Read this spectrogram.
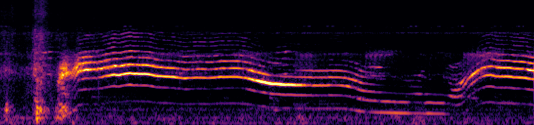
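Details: During a cat fight a brief scuffling burst opens, followed by a long loud yowl that slowly falls in pitch, then a sharp rising wail at the end.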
